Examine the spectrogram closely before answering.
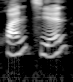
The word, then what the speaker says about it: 还钱: 근데요, 만약에 还钱이라고 하게 되면요, 한자도 달라지듯이 还钱, 환, 돌려주다.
